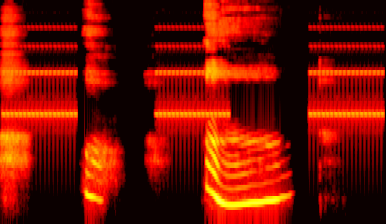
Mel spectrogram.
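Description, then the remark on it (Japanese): A smartphone rings with an incoming call from the owner's girlfriend, a rapid, pulsing electronic ringtone in three bursts, broken up by a breathy sigh and a long, falling moan. “ねえねえ、今あなたに電話をかけているこの子って、あなたの彼女さんだよね。”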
